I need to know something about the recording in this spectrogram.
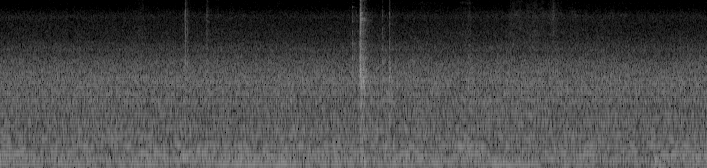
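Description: Steady low hum with a hiss, like a fan running in a small room. A single short click about five and a half seconds in, with a fainter one just after.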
